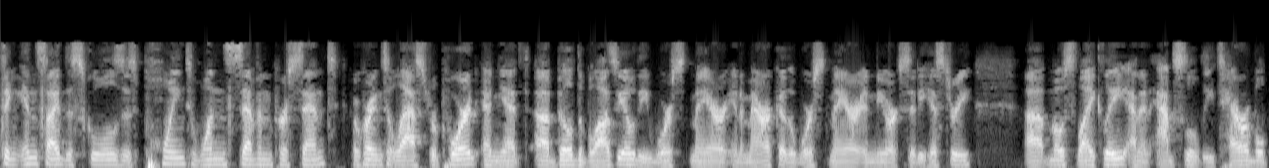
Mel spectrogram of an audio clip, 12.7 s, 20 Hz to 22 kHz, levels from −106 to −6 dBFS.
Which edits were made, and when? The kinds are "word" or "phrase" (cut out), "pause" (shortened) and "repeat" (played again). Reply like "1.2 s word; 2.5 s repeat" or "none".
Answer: 3.4 s pause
